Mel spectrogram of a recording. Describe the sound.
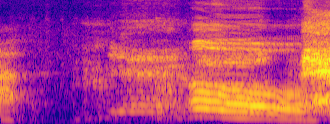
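Sheep bleating in a small stable at the edge of monastery fields: a loud, quavering, wavering bleat in the second half, preceded by quieter bleat-like calls.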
